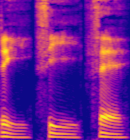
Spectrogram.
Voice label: "rithithe", concat syllables; Affixing experiment

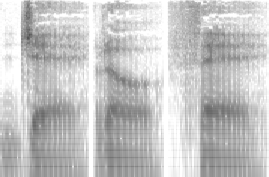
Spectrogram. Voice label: "jerothe", concat syllables; Affixing experiment

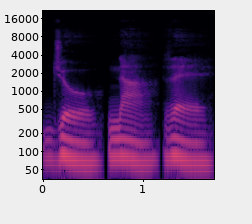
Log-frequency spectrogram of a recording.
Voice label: "jonare", concat syllables; Affixing experiment

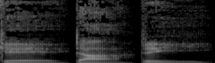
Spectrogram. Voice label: "ketari", concat syllables; Affixing experiment

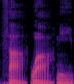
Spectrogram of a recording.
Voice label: "thawani", concat syllables; Affixing experiment

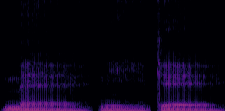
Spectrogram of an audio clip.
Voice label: "menike", concat syllables; Affixing experiment

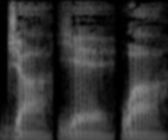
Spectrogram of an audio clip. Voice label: "jayewa", concat syllables; Affixing experiment

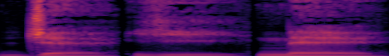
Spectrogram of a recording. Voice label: "jeyine", concat syllables; Affixing experiment

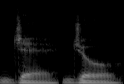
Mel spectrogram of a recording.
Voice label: "jejo", concat syllables; Affixing experiment

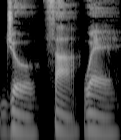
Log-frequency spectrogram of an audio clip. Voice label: "jothawe", concat syllables; Affixing experiment

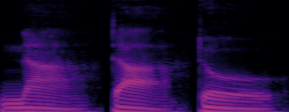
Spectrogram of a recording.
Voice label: "natato", concat syllables; Affixing experiment

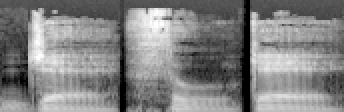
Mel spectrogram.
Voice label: "jethuke", concat syllables; Affixing experiment

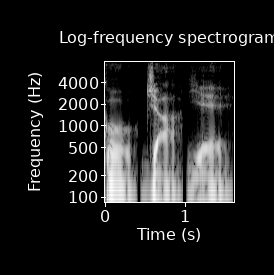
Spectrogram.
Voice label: "kojaye", concat syllables; Affixing experiment

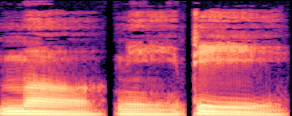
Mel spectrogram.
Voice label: "moniti", concat syllables; Affixing experiment

